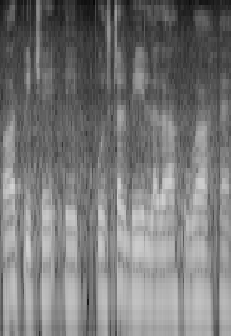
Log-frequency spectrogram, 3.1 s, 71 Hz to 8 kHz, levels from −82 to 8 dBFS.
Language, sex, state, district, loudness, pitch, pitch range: Hindi, male, Chhattisgarh, Raipur, -17 LUFS, 125 Hz, 120-130 Hz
